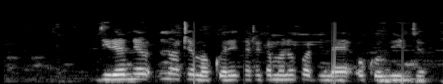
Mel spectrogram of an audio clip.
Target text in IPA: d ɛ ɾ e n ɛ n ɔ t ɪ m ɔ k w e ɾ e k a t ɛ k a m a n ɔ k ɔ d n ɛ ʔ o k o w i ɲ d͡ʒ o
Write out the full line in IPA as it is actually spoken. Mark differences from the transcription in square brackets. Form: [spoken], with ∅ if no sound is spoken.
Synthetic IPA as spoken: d [i] ɾ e n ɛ n ɔ t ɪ m ɔ k w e ɾ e k a t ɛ k a m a n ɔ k ɔ d n ɛ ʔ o k o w i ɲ d͡ʒ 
